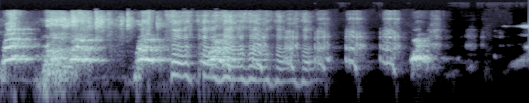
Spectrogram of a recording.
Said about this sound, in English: I muted my microphone quickly enough because my dog started barking because my mailman came by.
